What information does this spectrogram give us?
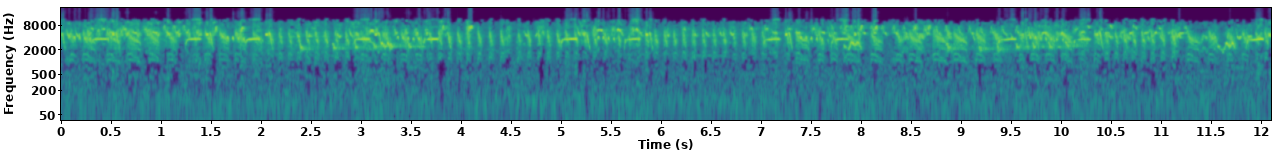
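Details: Lure recording for small birds, meant to draw down birds reluctant to descend, such as prinias and bulbuls: a dense, continuous chorus of high chirps, twitters and thin whistles overlapping throughout, with no pauses.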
